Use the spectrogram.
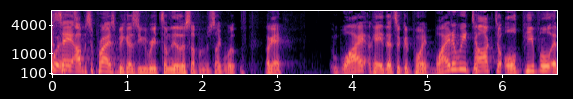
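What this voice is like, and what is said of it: Usual voice. Nothing is said of it.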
